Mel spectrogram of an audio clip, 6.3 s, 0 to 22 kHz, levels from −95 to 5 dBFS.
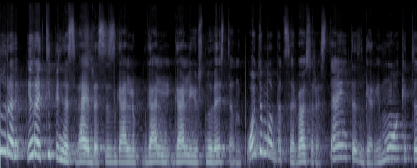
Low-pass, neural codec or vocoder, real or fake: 19.8 kHz; vocoder, 48 kHz, 128 mel bands, Vocos; fake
